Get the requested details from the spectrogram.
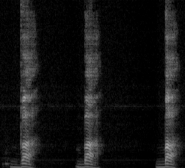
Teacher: There are no unvoiced bilabial fricatives in Spanish. The B, pronounced in Spanish, is a mixture of a B and a V. It's actually a double stop.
